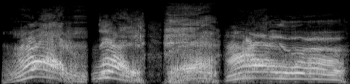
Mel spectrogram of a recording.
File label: Male Murloc Bark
